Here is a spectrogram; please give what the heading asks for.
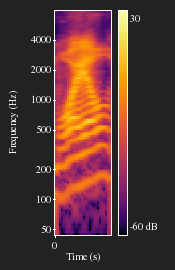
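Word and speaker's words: mohel: the uh the circumcision is called a Mel in yish pronunciation Mo you may have heard that pronunciation more than Mel um and uh he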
